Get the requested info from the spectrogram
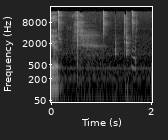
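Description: A few faint, scattered clicks from computer input devices (keys and mouse buttons) during a pause in speech, over a faint steady hum.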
